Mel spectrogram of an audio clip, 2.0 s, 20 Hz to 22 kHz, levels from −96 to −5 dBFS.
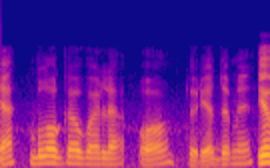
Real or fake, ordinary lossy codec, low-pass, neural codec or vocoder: real; Opus, 24 kbps; 7.2 kHz; none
